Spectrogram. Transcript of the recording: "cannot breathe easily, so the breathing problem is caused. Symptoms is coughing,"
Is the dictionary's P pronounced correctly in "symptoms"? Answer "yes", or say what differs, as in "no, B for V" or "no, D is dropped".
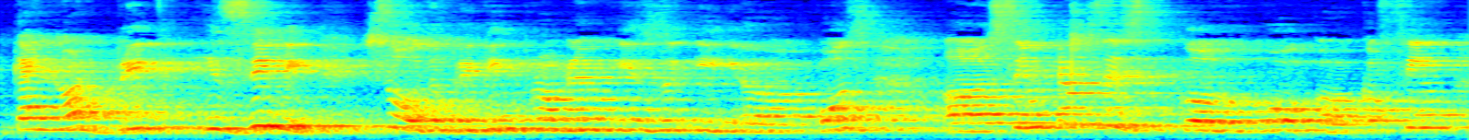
no, P is dropped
